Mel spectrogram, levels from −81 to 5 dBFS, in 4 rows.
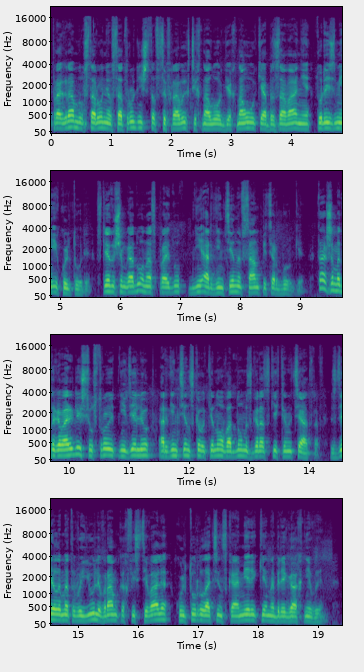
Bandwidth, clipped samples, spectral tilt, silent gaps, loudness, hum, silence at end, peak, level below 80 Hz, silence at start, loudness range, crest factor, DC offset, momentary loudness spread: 17 kHz; under 0.1%; -4.5 dB/octave; none; -19 LUFS; none; 0.3 s; -2 dBFS; -64 dBFS; 0 s; 2 LU; 18 dB; under 0.1%; 8 LU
